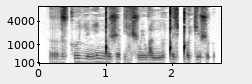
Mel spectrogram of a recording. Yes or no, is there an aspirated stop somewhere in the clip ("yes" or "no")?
yes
